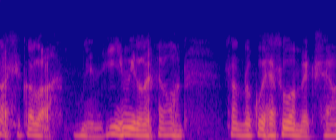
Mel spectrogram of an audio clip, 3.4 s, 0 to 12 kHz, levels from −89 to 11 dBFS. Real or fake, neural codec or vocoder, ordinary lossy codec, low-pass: real; none; Opus, 32 kbps; 7.2 kHz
